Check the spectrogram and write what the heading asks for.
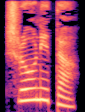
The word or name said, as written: ಸರೋನಿಧಿ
